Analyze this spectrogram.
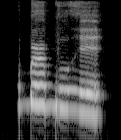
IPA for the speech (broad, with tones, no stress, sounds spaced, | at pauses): ɓ ə˞˦ b u˨ ɦ e˨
